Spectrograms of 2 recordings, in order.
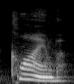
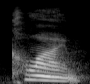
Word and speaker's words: climb: clearer rules here thankfully we don't pronounce b after m climb dumb bomb comb thumb all of these end in the m sound if i did pronounce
